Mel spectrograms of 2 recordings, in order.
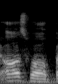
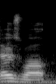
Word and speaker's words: Oswalt: They call it Oswalt, but it's pronounced Oswalt.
